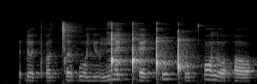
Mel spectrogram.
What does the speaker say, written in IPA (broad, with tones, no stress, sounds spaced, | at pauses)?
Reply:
ɗ ə˩ tʼ ʌ˩ ǀ ə˩ ɓ o˩ lʲ o˩ ŋ͡ǃ ɛ˥ ǃʰ ɛ˩ ǃʼ o˥ ǃʼ o˩ kʰ ɔ˥ l o˩ χ ɔ˩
